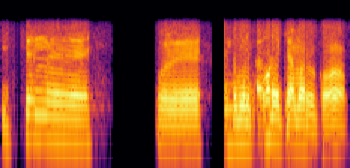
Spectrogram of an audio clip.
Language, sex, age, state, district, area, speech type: Tamil, male, 30-45, Tamil Nadu, Thanjavur, rural, conversation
